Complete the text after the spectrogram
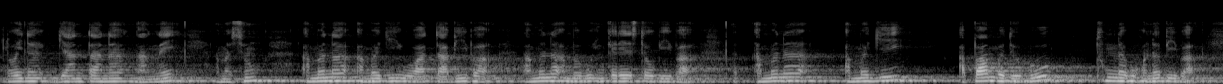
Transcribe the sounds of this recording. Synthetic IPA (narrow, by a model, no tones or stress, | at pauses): lojnɐɡijantanɐŋaŋnaj | ɐmɐsuŋɐmɐnɐɐmɐɡiwatːabibɐɐmɐnɐɐmɐbuiŋkɐɾestowbibɐː | mɐnɐɐmɐɡi | ɐpambɐdubutʰuŋnɐbɐɦonːɐbibɐ̰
